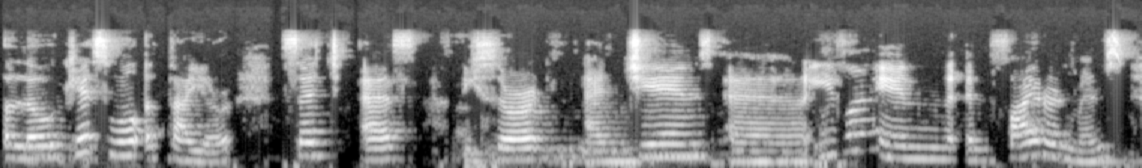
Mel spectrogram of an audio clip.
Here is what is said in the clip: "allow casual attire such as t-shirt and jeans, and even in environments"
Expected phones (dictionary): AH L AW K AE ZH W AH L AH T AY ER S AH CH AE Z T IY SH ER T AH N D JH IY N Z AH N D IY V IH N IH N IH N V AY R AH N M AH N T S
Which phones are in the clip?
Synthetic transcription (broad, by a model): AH L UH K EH S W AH L AH T AY ER S AH CH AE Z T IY S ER T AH N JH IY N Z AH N IY V IH N IH N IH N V AY R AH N M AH N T S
